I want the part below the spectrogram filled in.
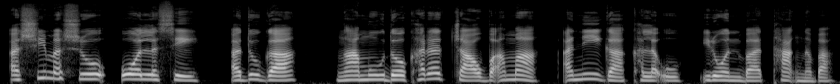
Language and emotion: Manipuri, neutral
